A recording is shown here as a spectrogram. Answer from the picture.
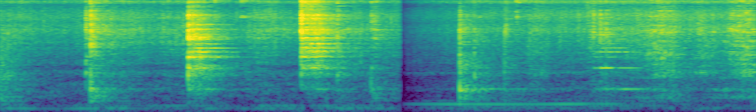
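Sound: sautéing tomatoes for spicy chicken curry

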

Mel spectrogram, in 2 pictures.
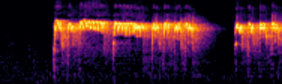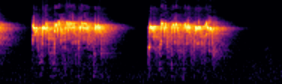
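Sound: song thrush call imitated with a bird call lure

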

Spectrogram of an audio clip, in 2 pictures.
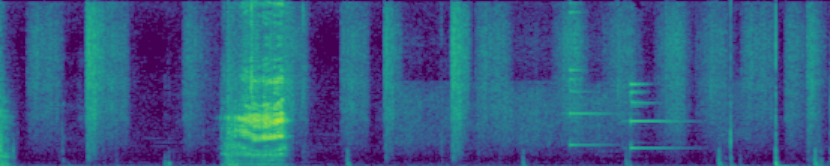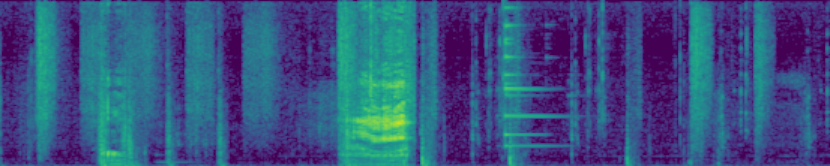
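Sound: pigs oinking in Minecraft video game

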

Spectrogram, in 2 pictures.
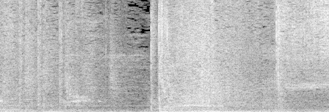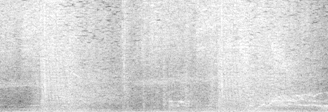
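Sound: grenade explosion in Destiny video game

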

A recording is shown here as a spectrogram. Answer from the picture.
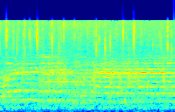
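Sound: rain falling

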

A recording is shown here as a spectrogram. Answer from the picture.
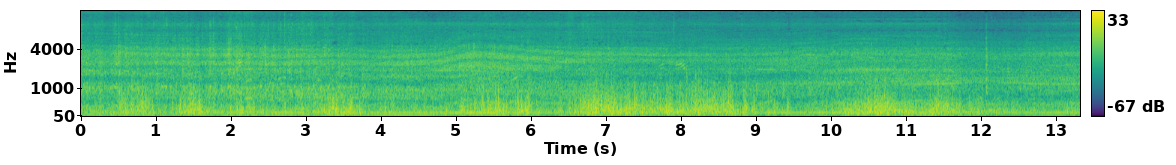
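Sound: strong wind blowing across the microphone

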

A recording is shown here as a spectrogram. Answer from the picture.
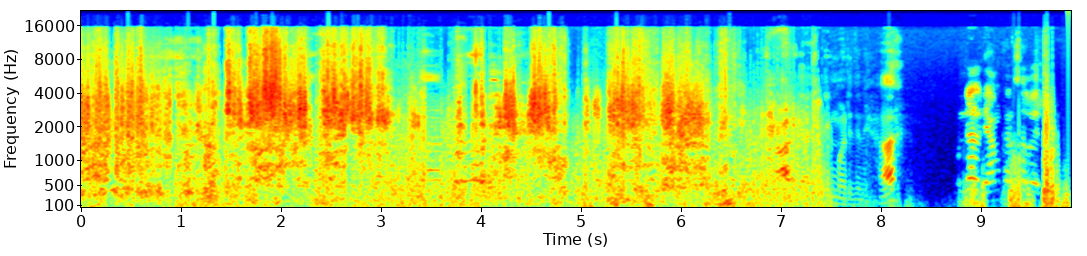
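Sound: strong wind blowing on a hilltop

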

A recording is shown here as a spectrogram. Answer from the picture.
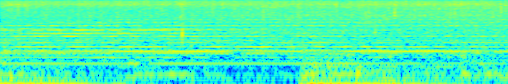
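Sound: storm rain in video game Heavy Rain

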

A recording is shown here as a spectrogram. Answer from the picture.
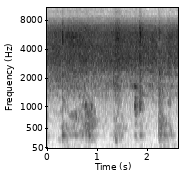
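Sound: sautéing cauliflower mixture with coriander

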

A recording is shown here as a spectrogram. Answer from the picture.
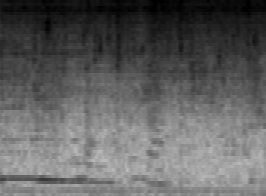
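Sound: tap water running while rinsing hands

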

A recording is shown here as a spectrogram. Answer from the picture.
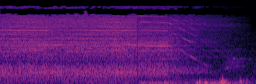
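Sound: whipping honey with a power mixer

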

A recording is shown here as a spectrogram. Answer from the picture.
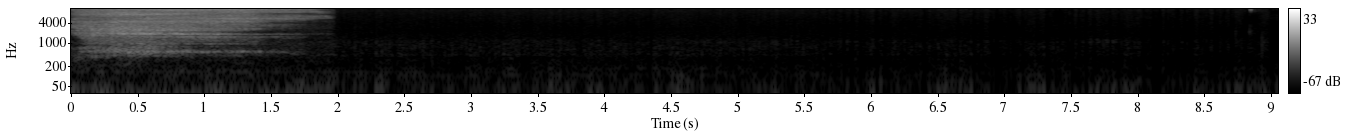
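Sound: breathing during Sitkari cooling pranayama, exhaling through the nose

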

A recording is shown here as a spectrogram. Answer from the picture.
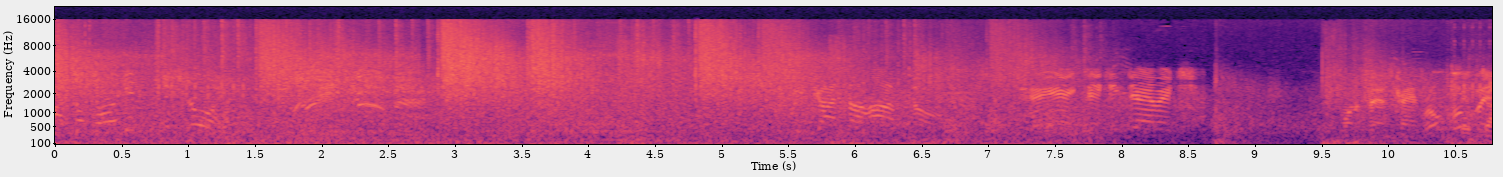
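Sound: gunfire and artillery in World in Conflict video game

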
